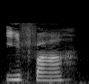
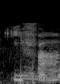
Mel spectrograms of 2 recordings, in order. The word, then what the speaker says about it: Aoife: I believe it's Eva. – It's Eva. Wacky Irish. – This one I'm sure about. Of any of the pronunciations. This one I'm sure of. – Sounds like Eva and Wally.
